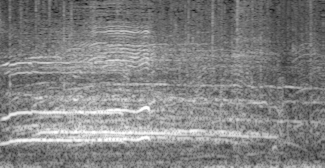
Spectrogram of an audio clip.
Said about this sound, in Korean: 힘찬 연대의 박수로 연설을 청해 듣도록 하겠습니다.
